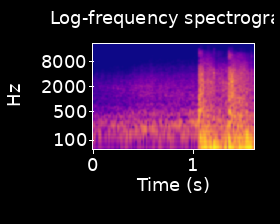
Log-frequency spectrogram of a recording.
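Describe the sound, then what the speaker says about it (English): A Cerberus cannon in Mass Effect 3 fires with a heavy booming blast after a low rumbling buildup, followed by a second thudding shot close behind. "Looks like Cerberus got that cannon operational, Commander."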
